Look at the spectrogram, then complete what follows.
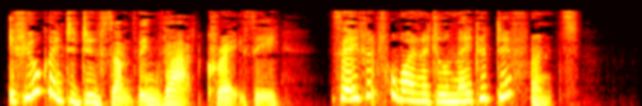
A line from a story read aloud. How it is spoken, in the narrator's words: gave a breathy, ha, an angry sound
